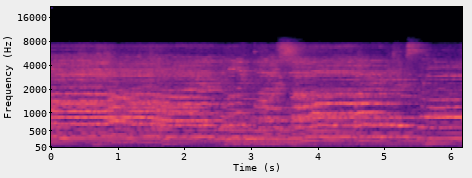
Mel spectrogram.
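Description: Two women singing a slow duet into handheld microphones, holding long notes, over a small live band of acoustic guitar and keyboard.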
